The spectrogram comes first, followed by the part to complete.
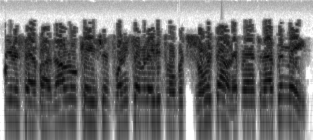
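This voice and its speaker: A man's voice: sits high, fairly even intonation, fast talker, lo-fi sound. A male police radio dispatcher repeating terse orders to all units.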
